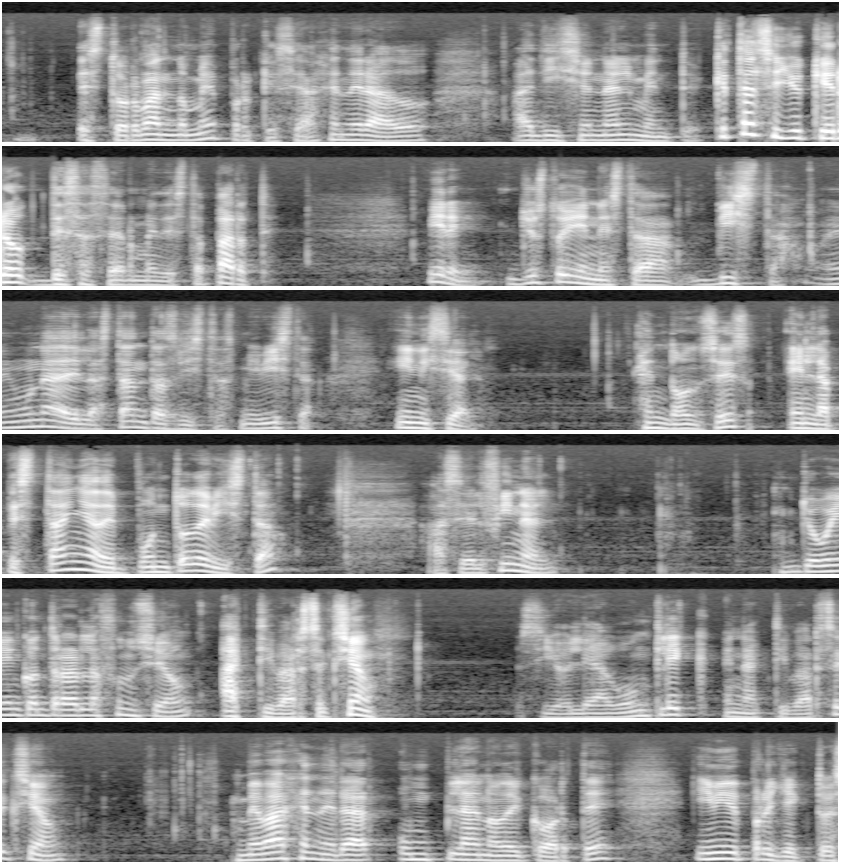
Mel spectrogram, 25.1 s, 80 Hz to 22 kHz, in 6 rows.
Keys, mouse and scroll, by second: 0.0-0.6 shift+middle drag, 0.8-2.2 middle drag, 2.4-3.7 middle drag, 5.6 middle click, 7.5 shift+middle click, 8.9 click, 9.9 scroll down 2, 10.5-11.3 middle drag, 12.2 ctrl+1, 12.6 click, 13.1 ctrl+click, 13.8 right click, 15.2 click, 15.8 b, 16.8 ctrl+click, 18.4 Escape, 19.9 click, 21.7 middle click, 21.9 shift+middle click, 22.7-25.1 shift+middle drag.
